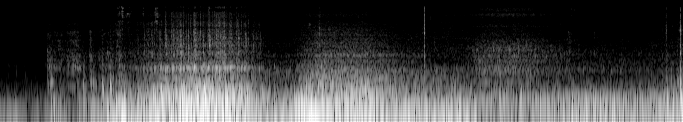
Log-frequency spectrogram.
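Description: MGB roadster's four-cylinder engine being started: the starter cranks for about a second, the engine catches and is revved twice, then settles to a steady idle.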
